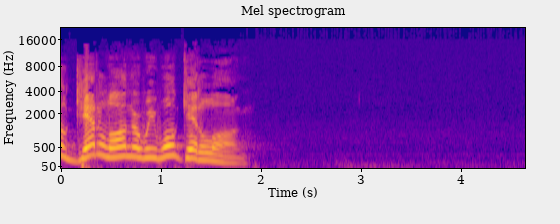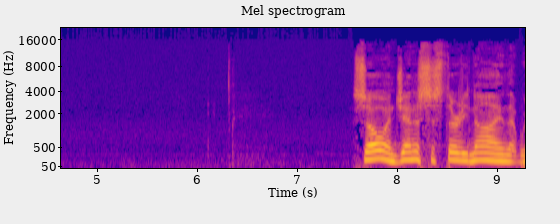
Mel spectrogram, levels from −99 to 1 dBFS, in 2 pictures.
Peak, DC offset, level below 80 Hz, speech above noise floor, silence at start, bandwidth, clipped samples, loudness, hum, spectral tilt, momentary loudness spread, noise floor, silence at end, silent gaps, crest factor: -4 dBFS; under 0.1%; -58 dBFS; 47 dB; 0 s; 15.5 kHz; under 0.1%; -22 LUFS; none; -4.5 dB/octave; 9 LU; -68 dBFS; 0 s; none; 22 dB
